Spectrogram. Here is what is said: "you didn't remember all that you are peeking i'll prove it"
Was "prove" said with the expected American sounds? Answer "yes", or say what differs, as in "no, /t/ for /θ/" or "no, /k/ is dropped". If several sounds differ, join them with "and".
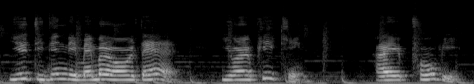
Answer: no, /b/ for /v/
